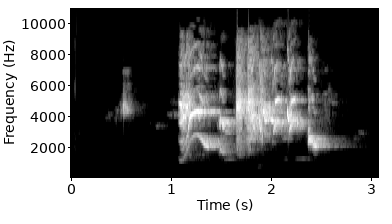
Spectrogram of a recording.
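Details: Female oriental magpie-robin provoking a male to sing: a brief soft note, then a continuous rich warble of mixed chirps and whistles lasting over a second, ending on a lower slurred note.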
